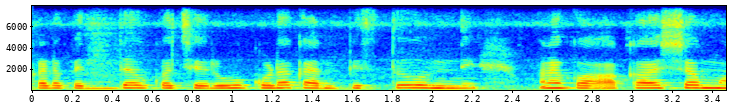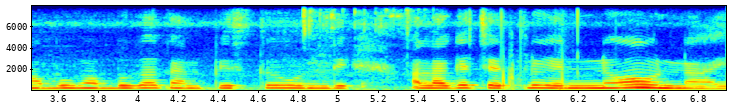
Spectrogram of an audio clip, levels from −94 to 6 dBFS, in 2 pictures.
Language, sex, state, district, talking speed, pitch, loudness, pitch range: Telugu, female, Telangana, Adilabad, 145 wpm, 230 Hz, -17 LUFS, 225-245 Hz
